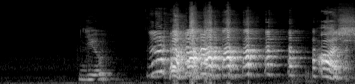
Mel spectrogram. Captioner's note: laughter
